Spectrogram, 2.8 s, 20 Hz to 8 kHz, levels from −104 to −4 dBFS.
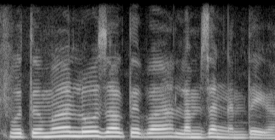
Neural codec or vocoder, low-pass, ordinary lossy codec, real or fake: none; none; none; real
